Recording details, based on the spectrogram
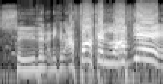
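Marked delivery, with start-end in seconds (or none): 0.9-1.8 menacing, raised, threatening Northern Irish accent. Describing how Northern Irish people sound: threatening Northern Irish accent. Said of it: "Northern Irish people could be saying".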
